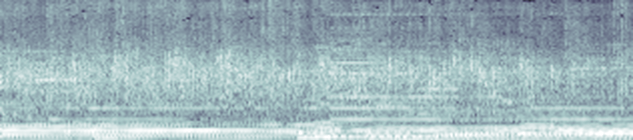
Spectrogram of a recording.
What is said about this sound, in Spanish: ¿Sabe por qué usted y yo aplaudimos y hacemos algo diferente?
